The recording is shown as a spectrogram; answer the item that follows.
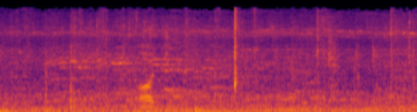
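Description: A man's voice counting aloud ("ocho") over steady outdoor background noise, with one short sharp click a little over two seconds in.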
